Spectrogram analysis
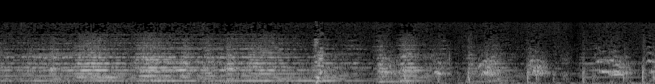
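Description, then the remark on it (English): A dog whines in long, drawn-out tones, then breaks into a series of short, sharp barks mixed with whimpers, loud, with no one talking, as it tracks a missing person back along a trail into the hills. “That dog is plumb foolish, Sergeant.”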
